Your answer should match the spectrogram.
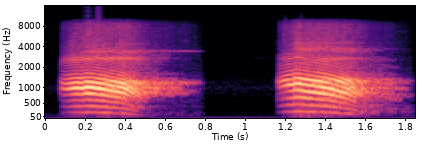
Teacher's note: এটা সামনেও যাবে না, পিছনে যাবে না, অর্থাৎ মাঝ গহ্বরে অবস্থান হবে। আ, আ। দেখো, উচ্চারণ হচ্ছে মাঝ গহ্বরে জিহ্বা। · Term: কেন্দ্রীয় স্বরধ্বনি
